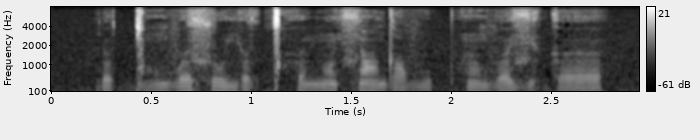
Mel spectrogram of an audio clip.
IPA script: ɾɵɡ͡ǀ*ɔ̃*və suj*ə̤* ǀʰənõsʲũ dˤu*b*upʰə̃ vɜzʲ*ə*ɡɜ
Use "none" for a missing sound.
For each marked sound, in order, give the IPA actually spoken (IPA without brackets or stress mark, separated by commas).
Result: õ, ə, v, ə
